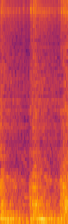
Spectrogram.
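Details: Honda Beat FI scooter during fuel pump and regulator testing: throttle blipped, it picks up cleanly and evenly with no stutter, though injector clicking is loud and the exhaust smells of fuel.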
